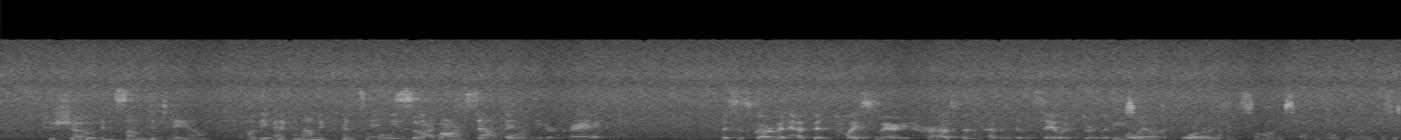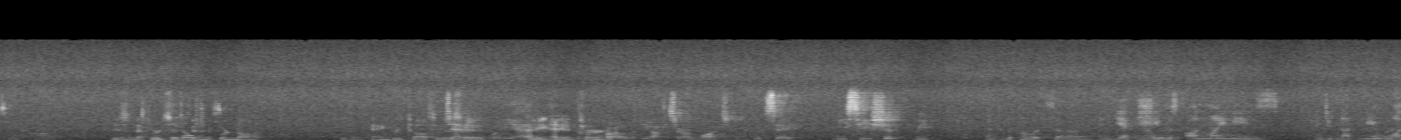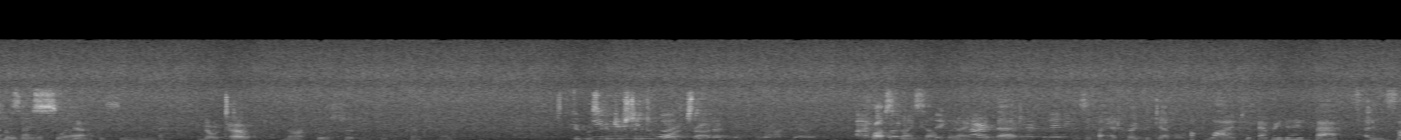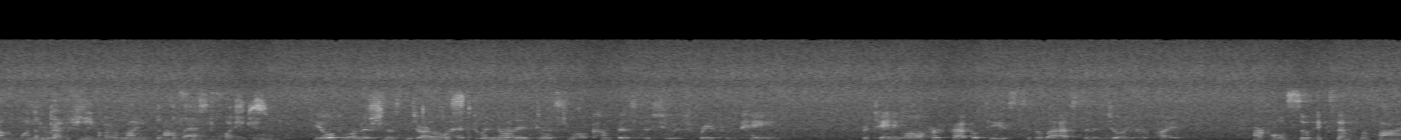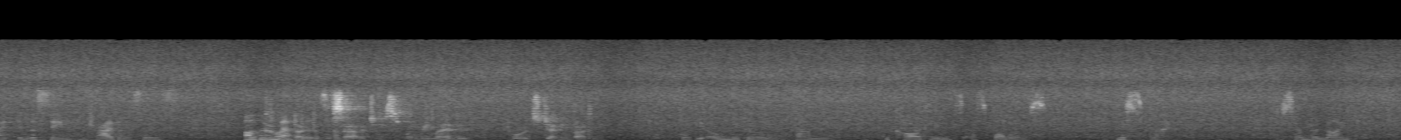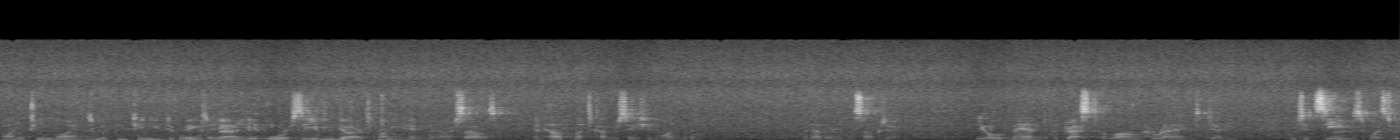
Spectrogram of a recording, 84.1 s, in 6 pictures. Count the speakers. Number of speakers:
8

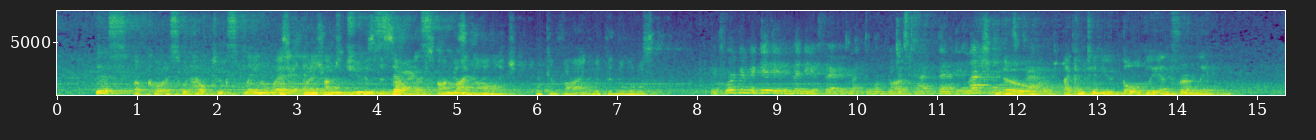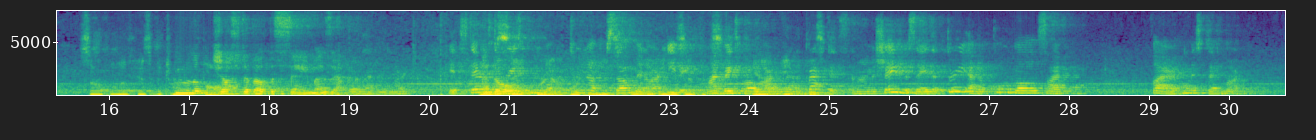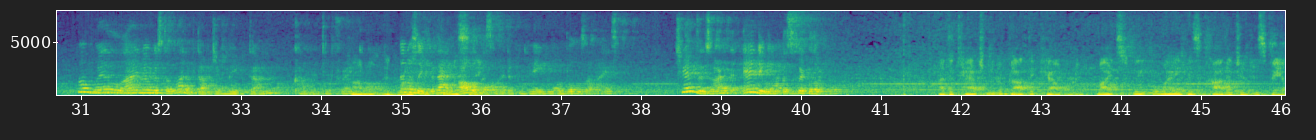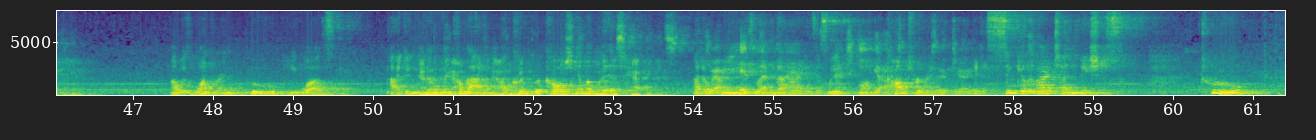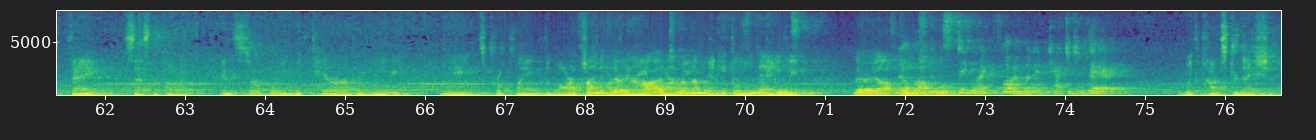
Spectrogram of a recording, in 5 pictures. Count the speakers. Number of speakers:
3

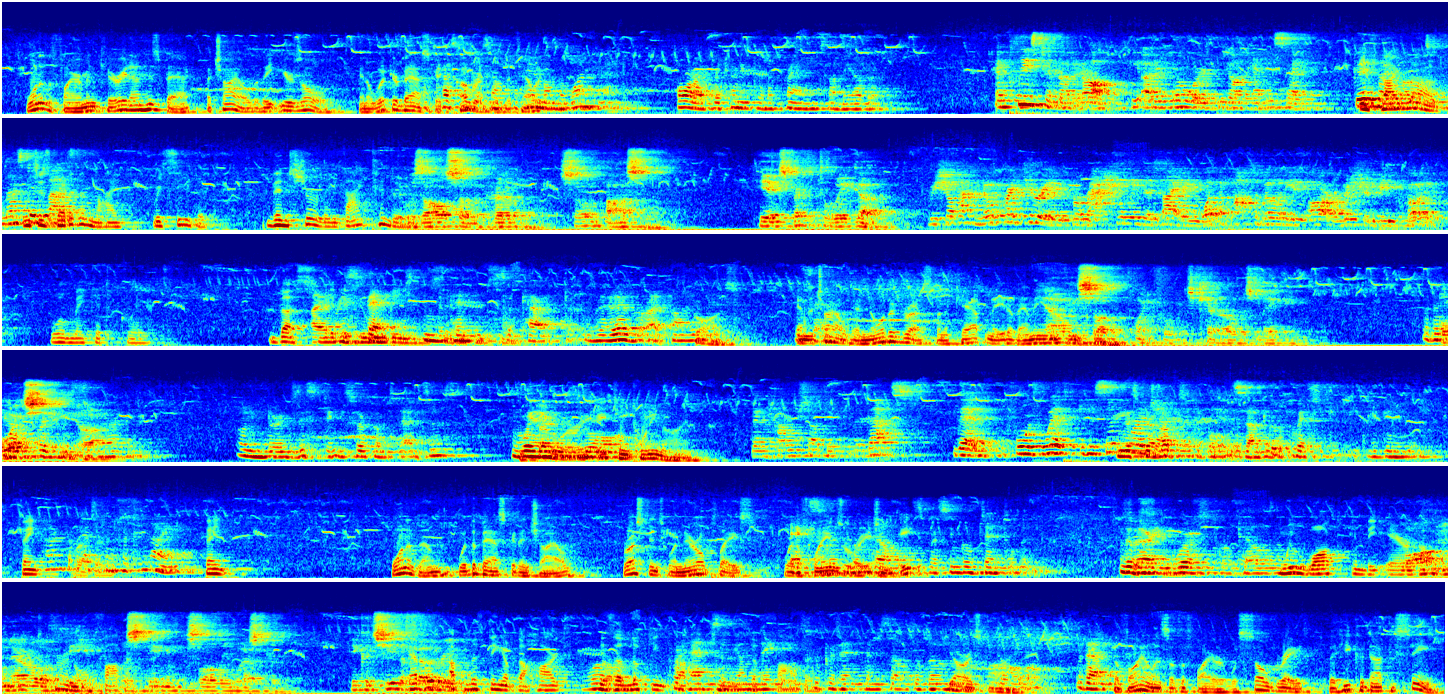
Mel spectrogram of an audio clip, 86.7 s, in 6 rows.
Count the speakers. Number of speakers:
6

